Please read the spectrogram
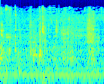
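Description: Steady rush of strong wind on the microphone, with a faint low hum under it.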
